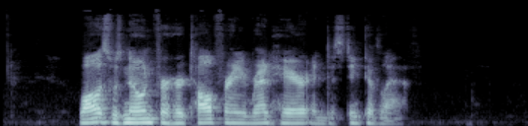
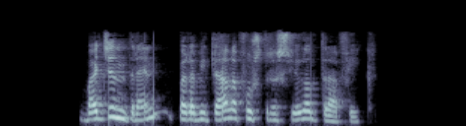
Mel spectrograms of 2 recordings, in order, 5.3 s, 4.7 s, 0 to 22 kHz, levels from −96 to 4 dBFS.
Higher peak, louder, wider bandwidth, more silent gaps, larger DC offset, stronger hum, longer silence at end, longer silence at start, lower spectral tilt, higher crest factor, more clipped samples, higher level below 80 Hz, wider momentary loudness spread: first, 0 dBFS vs -6 dBFS; first, -19 LUFS vs -22 LUFS; first, 13.5 kHz vs 8 kHz; neither; neither; neither; first, 1.3 s vs 1.1 s; about the same, 0.8 s vs 0.85 s; first, -7 dB/octave vs -3.5 dB/octave; about the same, 20 dB vs 18 dB; neither; first, -60 dBFS vs -66 dBFS; first, 15 LU vs 12 LU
